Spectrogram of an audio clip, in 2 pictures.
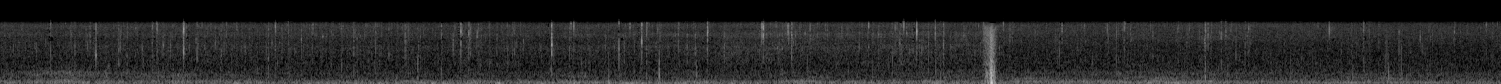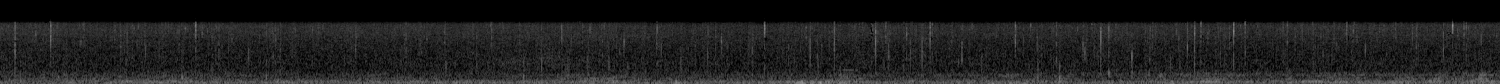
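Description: Rain falling on wet leaf litter: a steady hiss with scattered sharp ticks of single drops, and one loud click about ten seconds in.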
